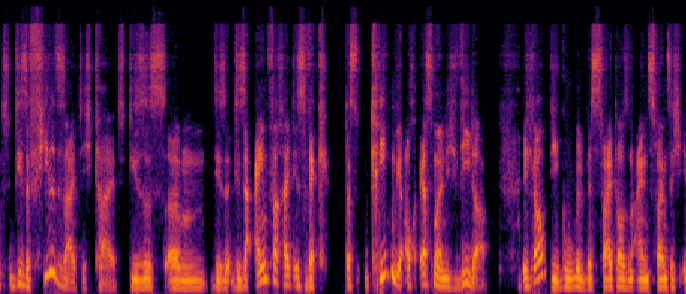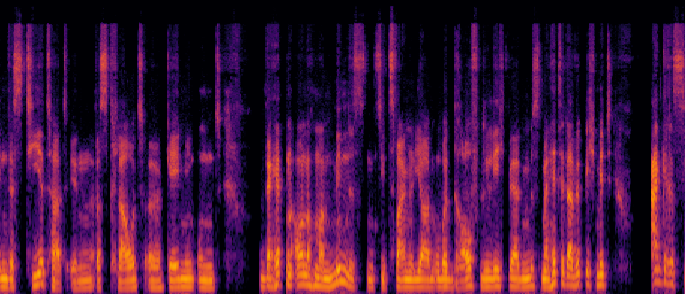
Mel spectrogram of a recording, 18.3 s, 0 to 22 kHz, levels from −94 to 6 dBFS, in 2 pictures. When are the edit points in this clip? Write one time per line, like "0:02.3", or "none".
0:07.3
0:10.4
0:12.6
